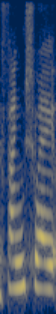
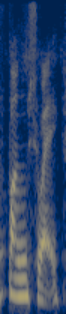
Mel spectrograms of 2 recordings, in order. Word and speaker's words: feng shui: shui yeah yes like a lot of people will call it either feng shui or feng shui but you can get away with both okay i'm going to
